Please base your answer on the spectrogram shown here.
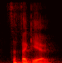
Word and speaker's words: Solfeggio: It's Solfeggio frequencies.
